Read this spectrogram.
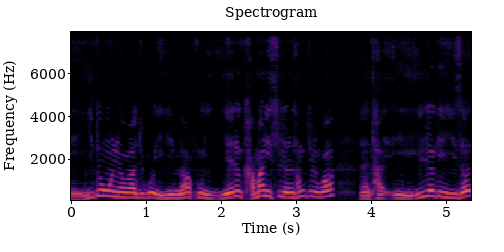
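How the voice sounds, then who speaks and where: The high-pitched, mellow voice of a middle-aged male channel host comes through with no room sound. He grumbles through a meandering, exasperated explanation, scoffing often and repeating "ye" and a rhetorical "eung?" over and over.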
